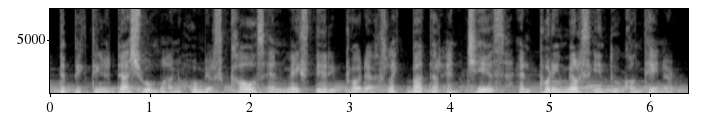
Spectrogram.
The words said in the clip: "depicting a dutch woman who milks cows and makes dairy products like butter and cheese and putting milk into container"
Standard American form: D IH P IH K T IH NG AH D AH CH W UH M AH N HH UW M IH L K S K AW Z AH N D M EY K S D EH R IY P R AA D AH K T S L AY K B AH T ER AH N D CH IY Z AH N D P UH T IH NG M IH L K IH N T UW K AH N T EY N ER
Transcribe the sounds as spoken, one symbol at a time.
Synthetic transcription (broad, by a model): D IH P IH K T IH NG AH D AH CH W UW M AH N HH UW M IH L S K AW S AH N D M EY K S D EH R IY P R AA D AH K T S L AY K B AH T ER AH N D CH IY S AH N P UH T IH NG M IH L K IH N T UW K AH N T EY N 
